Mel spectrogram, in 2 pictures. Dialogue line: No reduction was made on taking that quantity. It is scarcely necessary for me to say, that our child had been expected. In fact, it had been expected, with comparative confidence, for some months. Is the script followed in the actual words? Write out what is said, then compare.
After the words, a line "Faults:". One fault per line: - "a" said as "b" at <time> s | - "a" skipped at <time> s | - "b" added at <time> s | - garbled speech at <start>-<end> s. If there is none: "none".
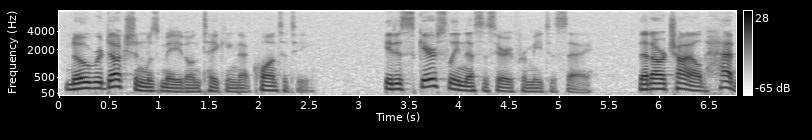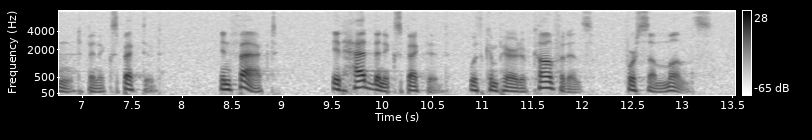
No reduction was made on taking that quantity. It is scarcely necessary for me to say, that our child hadn't been expected. In fact, it had been expected, with comparative confidence, for some months.
Faults:
- "had" said as "hadn't" at 6.5 s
